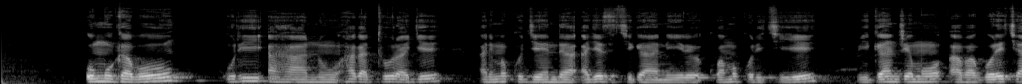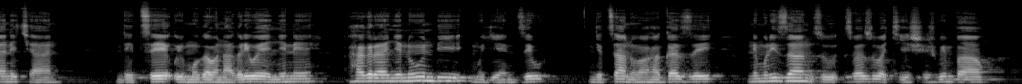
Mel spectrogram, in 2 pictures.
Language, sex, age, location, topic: Kinyarwanda, female, 25-35, Huye, health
